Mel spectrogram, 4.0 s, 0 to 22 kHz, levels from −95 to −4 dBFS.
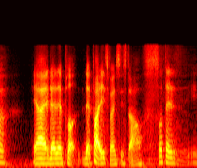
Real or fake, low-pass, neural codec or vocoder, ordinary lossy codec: fake; 7.2 kHz; codec, 16 kHz, about 1 kbps, DyCAST, with the encoder's durations; none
